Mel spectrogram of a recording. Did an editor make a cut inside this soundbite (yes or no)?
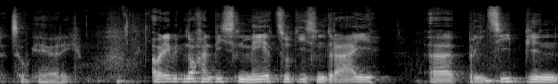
no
